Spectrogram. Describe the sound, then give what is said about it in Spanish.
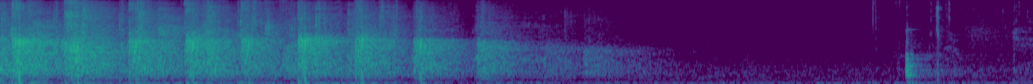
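A church audience applauds Jesus loudly with a dense, crackling burst of clapping that swells in rhythmic waves, then fades away over about three seconds into near silence, broken by a single sharp knock. “Dale un aplauso a Jesús con toda tu fuerza, con todo tu corazón.”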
